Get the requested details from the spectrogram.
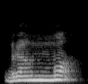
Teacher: ब्रह्म म्हणताना म आधी नाही येत, ह आधी येतं. ब्रह्म असं येतं.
